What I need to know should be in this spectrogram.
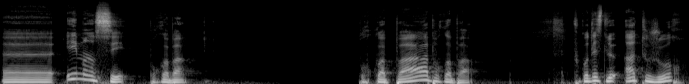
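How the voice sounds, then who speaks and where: Slow, very mellow man with a slight lisp. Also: mid-range voice, very animated. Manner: mutters guesses aloud, repeating words. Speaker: live streamer playing word games. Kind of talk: casual live game commentary.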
